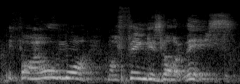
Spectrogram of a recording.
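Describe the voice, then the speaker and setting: A woman plays a bumbling pantomime gangster, high and very animated. The henchman explains like a know-it-all, a little exasperated. The sound is echoey, with clear background noise. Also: moderate pace, far from the mic. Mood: explaining. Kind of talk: amateur pantomime double act. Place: stage in a hall, recorded from afar. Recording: echoey hall, noisy old camcorder tape.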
